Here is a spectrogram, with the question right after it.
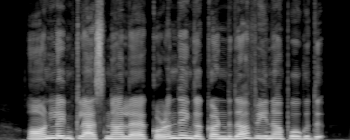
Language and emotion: Tamil, sad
